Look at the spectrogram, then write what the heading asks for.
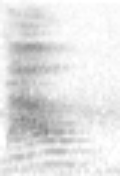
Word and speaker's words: bough: B-O-U-G-H is bow? Right. Bow.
